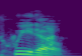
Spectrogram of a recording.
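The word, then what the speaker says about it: Guaidó: Well, actually, unfortunately, the G is pronounced as an H. It's Guido.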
